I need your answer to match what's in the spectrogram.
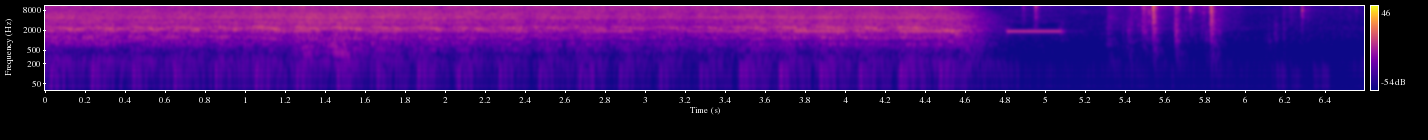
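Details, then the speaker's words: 2g Eclipse on its first start attempt in about a year, in park. Steady starter cranking about 2.5 beats/s with spark but no fire; ignition timing was set completely wrong from the diagram, to be reset with number 1 at TDC. "But what happened was the diagram for the timing for the engine was completely off. We were cranking. We were getting spark. We were getting everything."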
